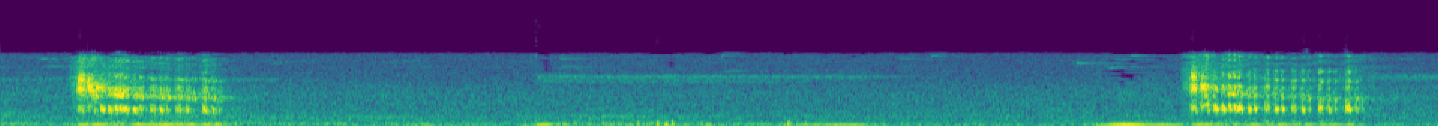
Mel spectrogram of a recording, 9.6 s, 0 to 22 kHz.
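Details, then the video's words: A wild turkey that shows up every morning at 6:30am gives two loud, rapid, rattling gobbles about seven seconds apart, with a faint steady hum in between. "Turkey shows up EVERY day to gobble."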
